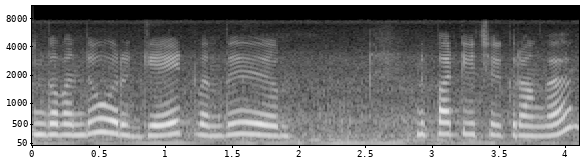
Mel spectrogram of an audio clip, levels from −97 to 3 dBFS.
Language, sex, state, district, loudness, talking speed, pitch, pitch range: Tamil, female, Tamil Nadu, Namakkal, -15 LUFS, 100 wpm, 260 Hz, 245-270 Hz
